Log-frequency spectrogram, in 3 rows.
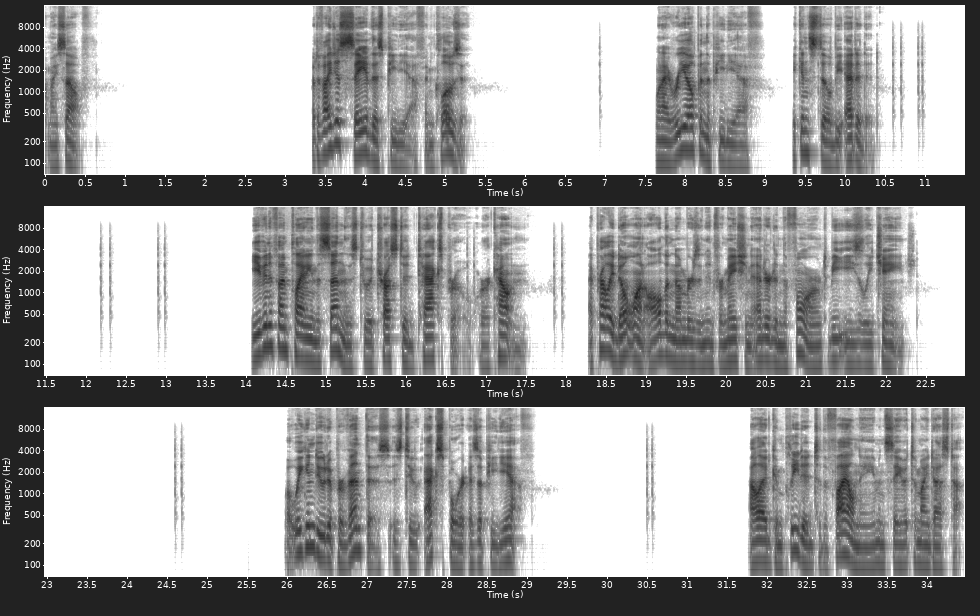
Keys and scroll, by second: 3.9 super+s, 5.2 super+w, 14.1-15.4 typing, 19.3-20.8 typing, 33.1-34.4 typing.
